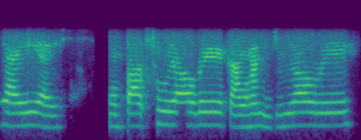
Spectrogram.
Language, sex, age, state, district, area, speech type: Manipuri, female, 60+, Manipur, Kangpokpi, urban, conversation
